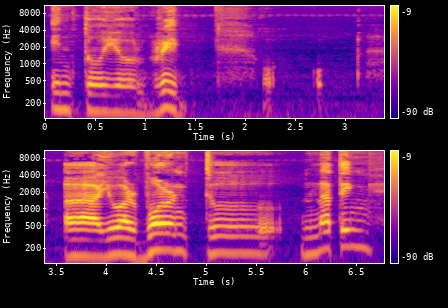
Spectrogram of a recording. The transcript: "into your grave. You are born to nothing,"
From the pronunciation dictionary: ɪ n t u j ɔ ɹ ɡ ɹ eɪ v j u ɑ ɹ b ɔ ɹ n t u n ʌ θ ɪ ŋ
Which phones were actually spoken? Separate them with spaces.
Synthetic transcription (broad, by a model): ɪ n t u j ɔ ɹ ɡ ɹ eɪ b j u ɑ ɹ b ɔ ɹ n t u n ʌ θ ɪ ŋ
